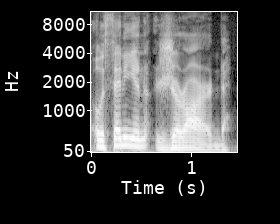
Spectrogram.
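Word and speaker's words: Othenin-Girard: or something like that it's like a how do you say his name here dominic othenian gerard yeah it's o t h e n i n o t h e n i n dominique dominique othenian gerard i believe is how you say his name um has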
